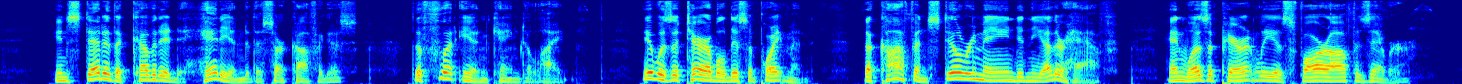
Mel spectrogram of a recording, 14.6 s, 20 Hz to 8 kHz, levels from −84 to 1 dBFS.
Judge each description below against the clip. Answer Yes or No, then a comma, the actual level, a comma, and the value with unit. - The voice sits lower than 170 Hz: Yes, medium, 140 Hz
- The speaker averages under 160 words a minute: Yes, average, 150 wpm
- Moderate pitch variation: Yes, average, 5.0 semitones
